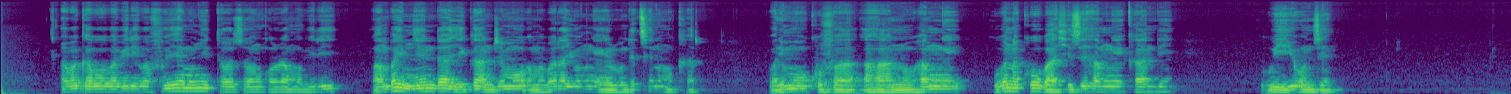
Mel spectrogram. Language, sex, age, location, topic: Kinyarwanda, male, 25-35, Kigali, health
